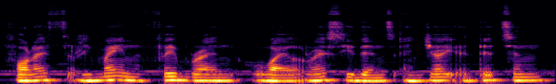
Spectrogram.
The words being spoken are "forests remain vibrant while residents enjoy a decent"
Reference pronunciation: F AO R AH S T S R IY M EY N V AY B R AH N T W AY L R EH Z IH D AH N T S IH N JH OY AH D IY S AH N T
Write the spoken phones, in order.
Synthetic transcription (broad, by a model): F AO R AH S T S R IY M EY N F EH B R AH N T W AY L R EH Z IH D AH N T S IH N JH OY AH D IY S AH N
